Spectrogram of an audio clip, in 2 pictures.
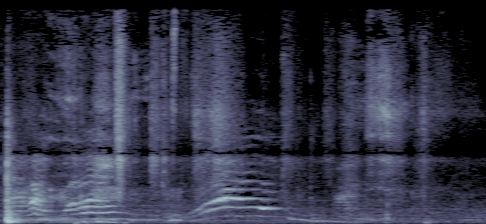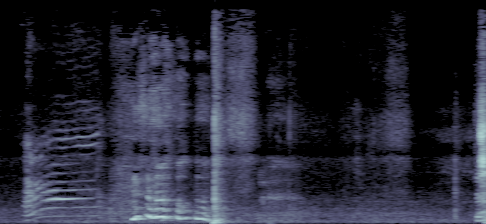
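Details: Domestic tomcat, hair clip clipped to its tail indoors, upset before biting: several loud, drawn-out, bending meows with rising then falling pitch, spaced a few seconds apart, amid human chatter and handling noise.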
